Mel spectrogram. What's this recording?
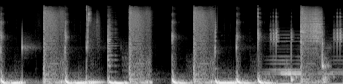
Drums loop 140BMP DakeatKit-03
made by Battery 3 of NI
loop, 140bpm, drums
